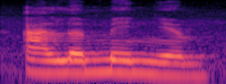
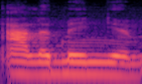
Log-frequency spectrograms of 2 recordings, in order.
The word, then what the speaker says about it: aluminium: Aluminium. It's fucking aluminium. It isn't alumini. It's fucking aluminium. I don't care if you invented it. It's still aluminium.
